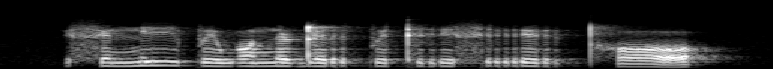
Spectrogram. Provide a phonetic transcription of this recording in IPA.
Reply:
s ɪ n i p e w ɔ n ɛ ɖ ɛ r p ɪ t r i s r ɪ r t̪ʰ ɔ

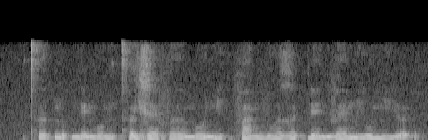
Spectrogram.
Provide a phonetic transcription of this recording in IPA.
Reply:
t̪ʰ əː˦˥ k̚ ŋ ə˨˩ p̚ ŋ ḛ˧˨ ŋ o˨˦ ŋ t̪ʰ ə̰˧˥ j ɣ ɛ˨˩ f əː˨˩ m o˨˩ ɲ i˦˥ k̚ f a˧ ŋ v u˧ ə̯ ɣ ə˦˥ t̚ ɗ e˨˩ n v ɛ˨˦ m i˧ w ɲ ḭ˧˨ ə̯ ʔ

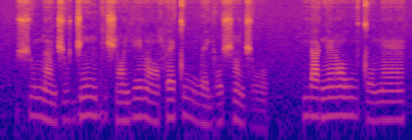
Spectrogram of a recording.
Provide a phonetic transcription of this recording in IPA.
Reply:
ʃ u˦ n ã˧ d͡ʒ u˧ d͡ʒ ĩ˦ ɡ͡b i˦˨ ʃ ɔ̃˧ j e˦ l ɔ̃˧ f ɛ˦ t u˦˨ w ɛ˨ j o˨˦ ʃ ɔ̃˦˨ d͡ʒ o˨ | j a˦ ɡ ɛ̃˦ ɾ ɔ̃˦ w u˦˨ t o˧ n ɛ̃˦

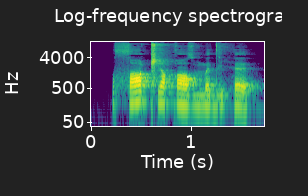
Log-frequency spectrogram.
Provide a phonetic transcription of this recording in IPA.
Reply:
sˤ ɤ ǁ i q ɔ ʁ m ɛ d i h ɛ

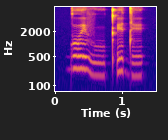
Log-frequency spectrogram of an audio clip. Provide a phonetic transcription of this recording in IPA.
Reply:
ɡ o˥ ɪ̯ v u˩ kʼ ɪ˦ d ɪ˨

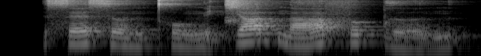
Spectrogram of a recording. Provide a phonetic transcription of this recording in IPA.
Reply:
s ɛ˨˦ s əː˨˩ n t̪ʰ o˨˩ ŋ ɛ̰˧˨ t͡ɕ aː˦˥ t̚ n aː˨˦ f ə˦˥ p̚ ɣ ə˧˩˨ n

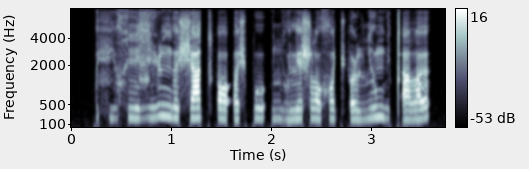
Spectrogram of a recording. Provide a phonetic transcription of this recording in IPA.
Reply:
fʲ ɔ̤ x i z i̤ ɭ ŋ ɘ ʃ a t͡sʼ ɔ ʔ ʌ ʃ p u | ʎ ɔ̤ lʲ ʌ ʃ lˠ u x ɔ t͡ʃʼ o ɭ ʎ ɯ m i̤ tʼ a lˠ ɘ

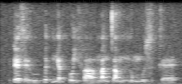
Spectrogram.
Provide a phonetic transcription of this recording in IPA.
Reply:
ɗ ɛ˨˦ s ɛ̰˧˨ ɣ ṳ˨˩ h w ə˦˥ t̚ ɲ a˨˩ t̚ ʔ o˨˦ j f a̤ː˨˩ m a˧ n t̪ a˧ m ɲ o˨˦ m u˧ s ə˨˩ t̚ x ɛ̤˨˩

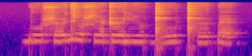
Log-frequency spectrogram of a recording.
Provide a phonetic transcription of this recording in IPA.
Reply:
b uː ɬ ø d i ʊ̯ ɬ i ə̯ ʈ u ɪ̯ j iː ʊ̯ ɡ͡ǃ uː ǃʰ ø k͡p ɛ

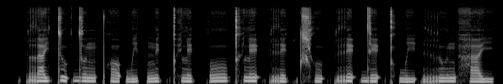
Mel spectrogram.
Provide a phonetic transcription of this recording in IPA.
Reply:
p r a˦˥ j t u˦˥ ʔ d o˧ n pʰ ɔ˨˩ ʔ w i˨˩ t̚ n e˦˥ k̚ pʰ l e˨˩ k̚ ʔ oː˦˥ kʰ l e˦˥ ʔ p r e˨˩ k̚ t͡ɕʰ u˨˩ ʔ p r e˥˩ ʔ d e˦˥ ʔ kʰ w i˨˩ ʔ r u˦˥ n h a˧ j

